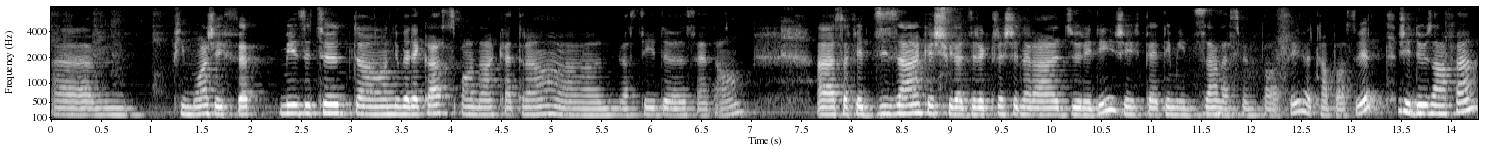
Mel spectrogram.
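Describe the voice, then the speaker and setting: A woman speaks with an Acadian accent and fairly even intonation. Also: medium pitch for a woman, moderate pace. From Évangéline region, Prince Edward Island. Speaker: community organization director. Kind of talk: personal introduction.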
